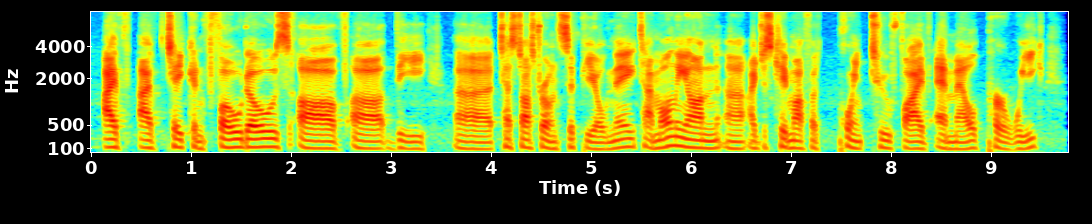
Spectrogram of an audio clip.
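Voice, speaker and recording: In a normal speaking voice, a man talks at a fairly slow pace with hardly any pauses, fairly low pitch and fairly even intonation, the sound dry and close with no echo. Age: 60s. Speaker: veteran guest on podcast. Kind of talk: casual chat. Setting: live online show.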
